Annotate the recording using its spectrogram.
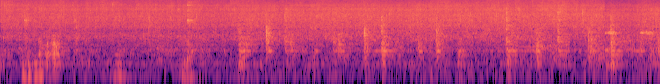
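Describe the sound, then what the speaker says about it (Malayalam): Tamarind pickle mixture sautéing in a pan with sesame oil, giving a continuous sizzling hiss broken by repeated scraping and stirring clicks from a spoon, close up with no talking. "എല്ലാം നന്നായിട്ടൊന്ന് വഴറ്റിയെടുക്കാം"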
